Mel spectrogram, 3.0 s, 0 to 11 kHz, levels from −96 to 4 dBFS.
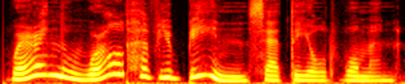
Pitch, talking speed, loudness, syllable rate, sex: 235 Hz, 215 wpm, -15 LUFS, 4.6 syllables/s, female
